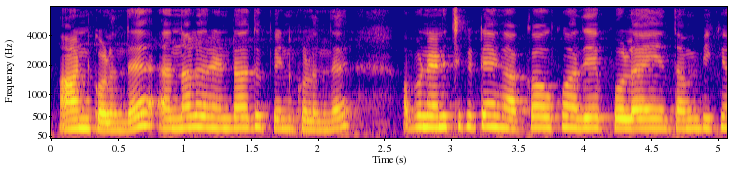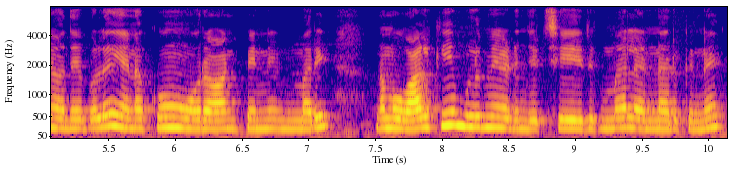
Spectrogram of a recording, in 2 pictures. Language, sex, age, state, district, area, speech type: Tamil, female, 30-45, Tamil Nadu, Dharmapuri, rural, spontaneous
